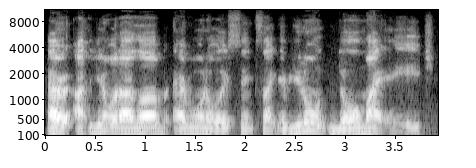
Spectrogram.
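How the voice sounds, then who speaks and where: A man's voice: medium pitch, animated, fairly quick. A man in his thirties co-hosting a sports podcast, rambling casually with crude jokes and frequent restarts. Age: 30s. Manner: rambling, crude, self-interrupting. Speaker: podcast co-host.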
